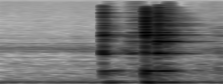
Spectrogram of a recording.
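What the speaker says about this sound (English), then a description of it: "Right, I'm going to put these in the oven." Metal cake trays clink twice as they slide into a home kitchen oven, two short, bright knocks a quarter second apart against a quiet background.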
